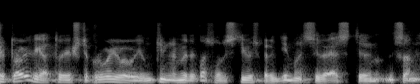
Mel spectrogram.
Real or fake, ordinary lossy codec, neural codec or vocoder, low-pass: fake; Opus, 64 kbps; codec, 16 kHz, 1 kbps, FreqCodec, larger model; 7.2 kHz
